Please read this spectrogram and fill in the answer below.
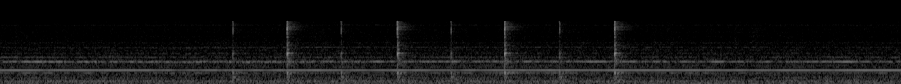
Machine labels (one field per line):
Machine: valve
